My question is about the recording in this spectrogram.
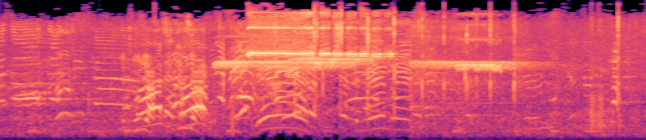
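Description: A sports whistle blown in one long, steady blast about three seconds in, the loudest sound here, with a fainter whistle tone carrying on for about two more seconds, amid players' shouts.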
